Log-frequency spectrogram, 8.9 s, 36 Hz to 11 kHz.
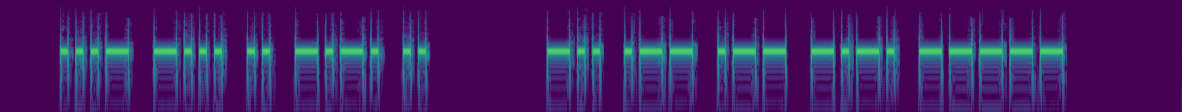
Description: Morse code, heard as a keyed tone, about 21 wpm, 800 Hz. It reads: VBICI DWWC0
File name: CW / DET / 1 6 1500C S C 20wpm 2116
